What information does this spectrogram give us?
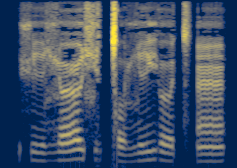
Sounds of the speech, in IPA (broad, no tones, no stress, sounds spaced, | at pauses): ʃ iː ɮ œː ɕ œ ǀ o ɮ i j ɵː t͡sʼ æ̃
